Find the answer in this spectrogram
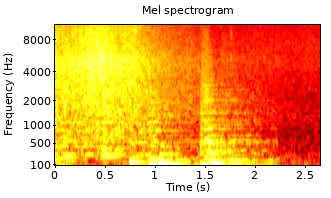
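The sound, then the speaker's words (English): Ocean waves crash steadily onto a sandy shore in a continuous, loud wash of surf, with a fuller surge of breaking water midway before it eases back. No voices. “Then, all at once, he dashed forward, leaping more of those giant leaps across the sand towards the crashing waves.”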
